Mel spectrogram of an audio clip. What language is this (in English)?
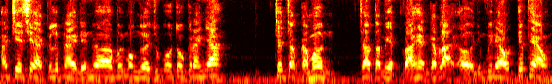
Vietnamese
